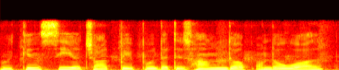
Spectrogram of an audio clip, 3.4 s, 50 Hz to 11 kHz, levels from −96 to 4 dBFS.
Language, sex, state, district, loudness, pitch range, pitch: English, female, Assam, Kamrup Metropolitan, -13 LUFS, 195-215 Hz, 200 Hz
